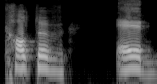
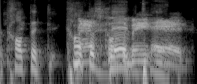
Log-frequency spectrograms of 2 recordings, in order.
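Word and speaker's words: CultivatEd: And Ryan Dominguez is the executive director of Mass Cultiv Ed. Did I say it right? Or Cultivate Ed. Yes, exactly.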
